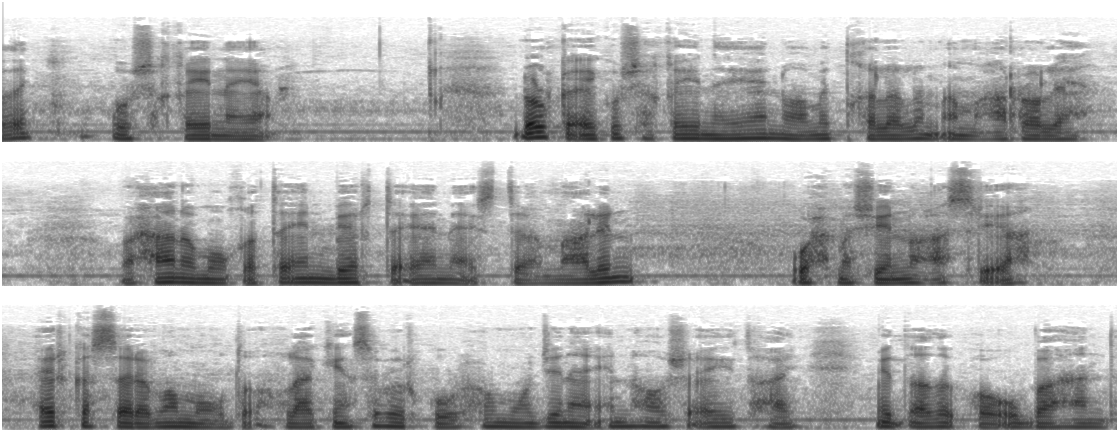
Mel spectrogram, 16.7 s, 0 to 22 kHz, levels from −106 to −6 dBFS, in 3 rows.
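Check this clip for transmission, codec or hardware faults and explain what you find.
Nothing stood out on listening to this speech recording.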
